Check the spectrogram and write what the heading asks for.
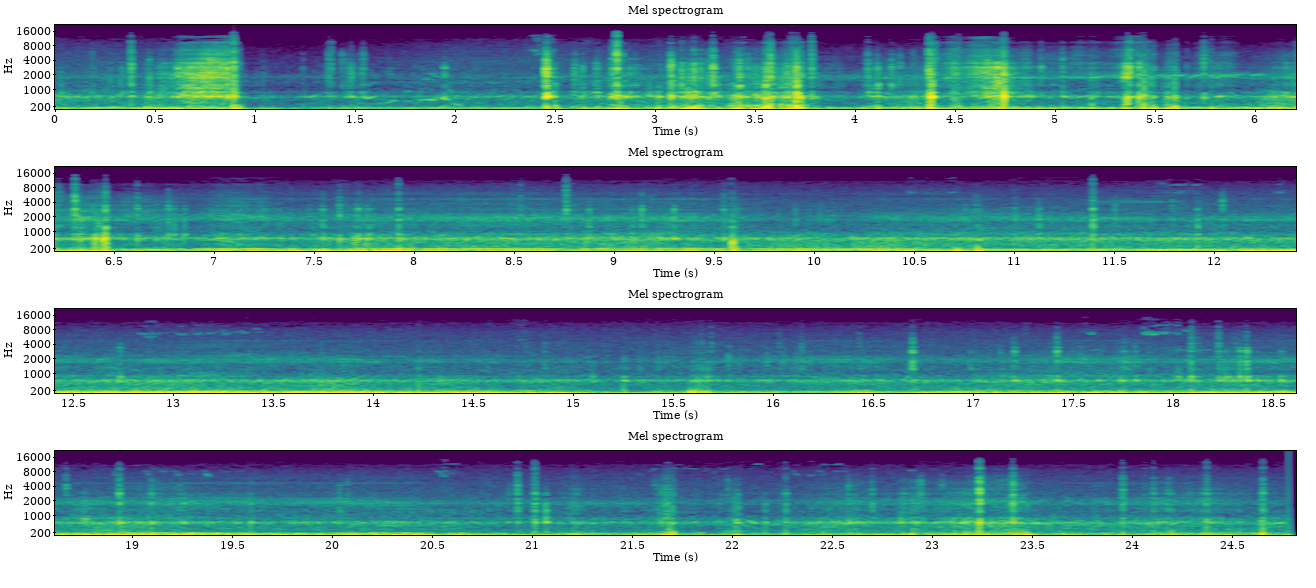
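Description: Wind rushing over the microphone of a pole-mounted camera in tandem paraglider flight: a loud low rumble with scattered sharp clicks and knocks.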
